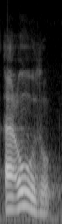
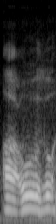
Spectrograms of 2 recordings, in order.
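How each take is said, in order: First: The opening glottal stop is light and thin. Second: The opening glottal stop is heavy and velarized. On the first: The speaker calls it right. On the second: The speaker calls it wrong.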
